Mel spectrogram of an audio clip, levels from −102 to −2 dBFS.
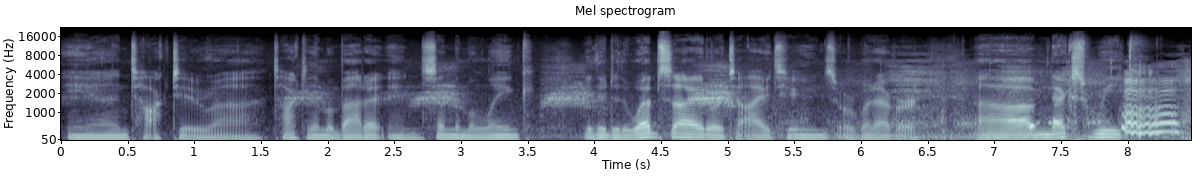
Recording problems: animal sounds; loud; throughout; 2 dB below the speech

